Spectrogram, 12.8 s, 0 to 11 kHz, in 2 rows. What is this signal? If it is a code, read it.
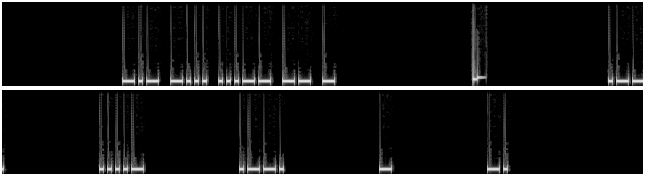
Morse code, heard as a keyed tone, about 29 wpm, spaced as for 13 wpm, 700 Hz. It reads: KB3MT W4PTN
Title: USA Call Signs - 5 Characters - 8x Character Spacing - 30wpm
